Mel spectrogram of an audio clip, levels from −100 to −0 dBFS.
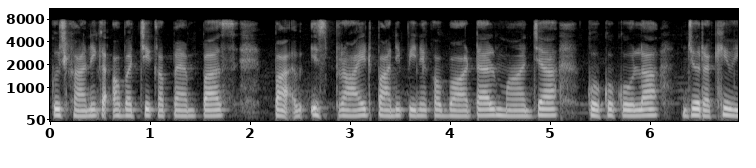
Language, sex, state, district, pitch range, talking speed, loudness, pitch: Hindi, female, Chhattisgarh, Kabirdham, 165-180 Hz, 165 wpm, -28 LUFS, 170 Hz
